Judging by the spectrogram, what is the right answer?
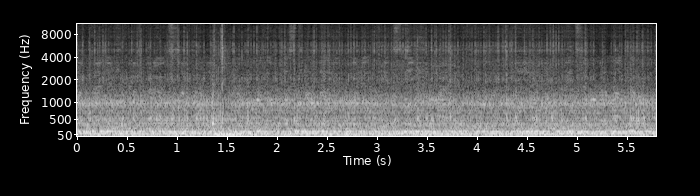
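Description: Steady low rumble of a car's engine and road noise heard from inside the cabin, with a faint steady whine over it.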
